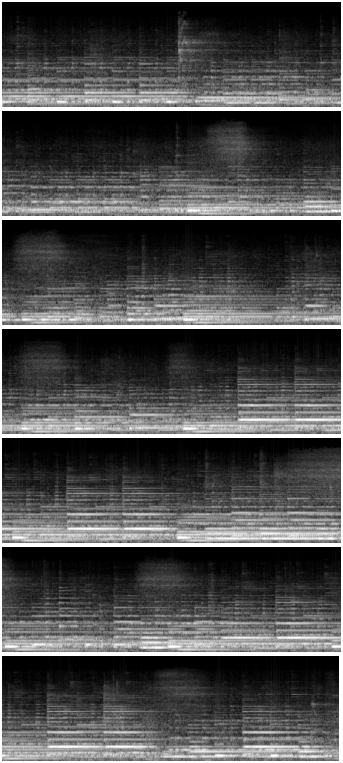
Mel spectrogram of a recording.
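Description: Classical nylon-string guitar played solo and fingerpicked: sustained melody notes ring over a bass note that recurs about every second and a half.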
